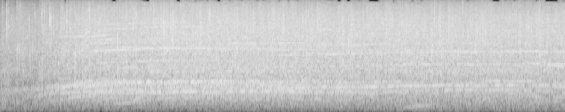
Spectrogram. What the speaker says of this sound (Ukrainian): Давайте поаплодуємо команді «Ого».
